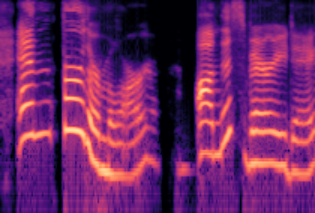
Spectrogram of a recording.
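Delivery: grand podium oratory, sing-song, tones rising and falling. Recalling a man speaking at a podium, speaker imitates his rising and falling tones. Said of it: "go up and down the tones of his voice".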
